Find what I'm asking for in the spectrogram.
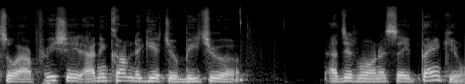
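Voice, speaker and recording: At a moderate pace, a man talks in a fairly high voice with a dark, mellow tone and ordinary pitch variation. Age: 80s+. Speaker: public commenter, community volunteer. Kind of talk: public comment at government meeting. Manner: halting.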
